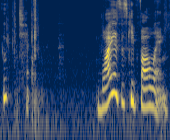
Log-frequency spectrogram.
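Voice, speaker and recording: A woman in her thirties with a quiet, soft voice, chatting casually as she gives a tarot reading. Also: mid-range voice, lively intonation, takes it slowly, slight background noise. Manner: chatty, lots of ums and likes. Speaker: tarot reader.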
